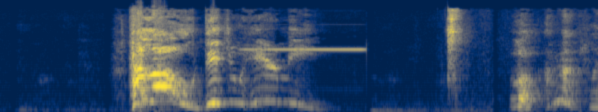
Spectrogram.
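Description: A young man laughs loudly and shouts close by.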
